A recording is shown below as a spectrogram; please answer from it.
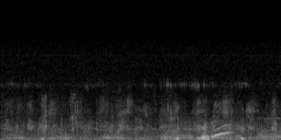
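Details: Pomeranians greeting their owner on her return from vacation, happy reunion; a high whine rises and bends near the end, with soft whimpers and background chatter and shuffling.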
